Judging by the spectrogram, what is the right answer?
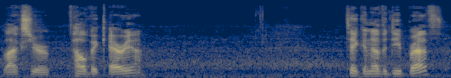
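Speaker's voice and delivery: calm meditation leader leaving room to breathe; guided meditation. Real, not acted. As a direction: guide them into relaxing, unhurried, one short instruction at a time. Leads a guided relaxation meditation.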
